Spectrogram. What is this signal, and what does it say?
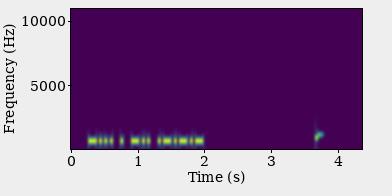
Morse code, heard as a keyed tone, about 32 wpm, 700 Hz. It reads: BED.
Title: 2x Word-Spacing - Sentences from Top 500 Words - 30wpm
